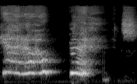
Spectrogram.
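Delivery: abrupt, piercing, very high shrill yell. Retelling a theater student shouting at a movie screen: imitating someone shouting. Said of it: "suddenly just shouts at the screen".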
